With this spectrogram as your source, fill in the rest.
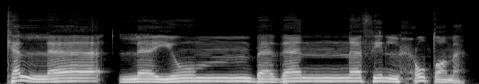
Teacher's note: the noon and ba, they will be assimilated together and you will pronounce them as meme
